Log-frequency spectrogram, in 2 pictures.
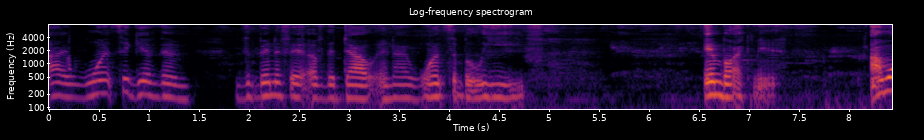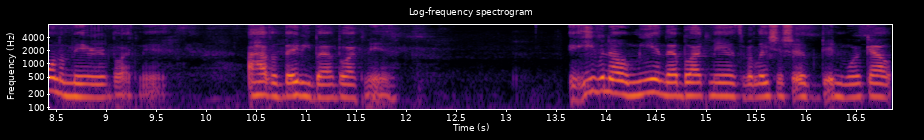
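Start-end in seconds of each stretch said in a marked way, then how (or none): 0.0-11.9 tearful voice, fighting back tears. Speaker talks about her daughter's father, holding back tears. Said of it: "I'm not gonna cry".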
